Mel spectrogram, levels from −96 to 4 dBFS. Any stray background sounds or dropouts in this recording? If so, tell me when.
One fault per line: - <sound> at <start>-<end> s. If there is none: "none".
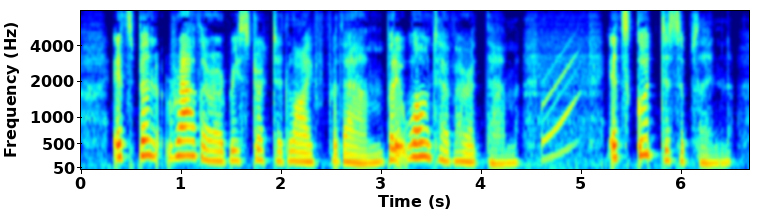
- chirp at 4.6-5.0 s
